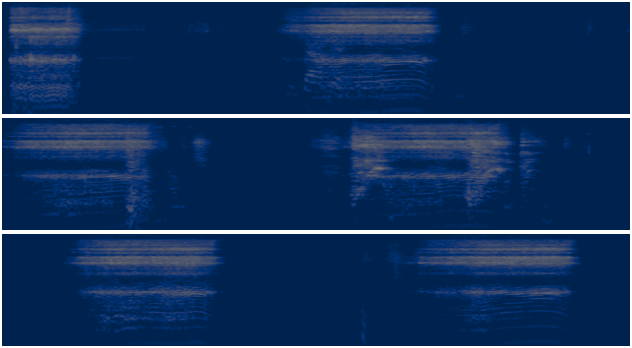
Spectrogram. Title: The Mean Snore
